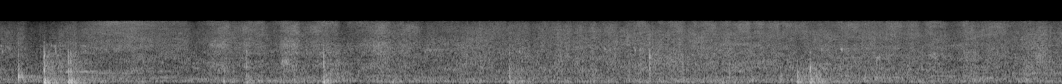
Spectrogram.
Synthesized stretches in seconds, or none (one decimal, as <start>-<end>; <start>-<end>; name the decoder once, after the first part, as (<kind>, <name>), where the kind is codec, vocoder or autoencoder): 0.7-2.8 (autoencoder, DAC-VAE); 6.8-10.0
